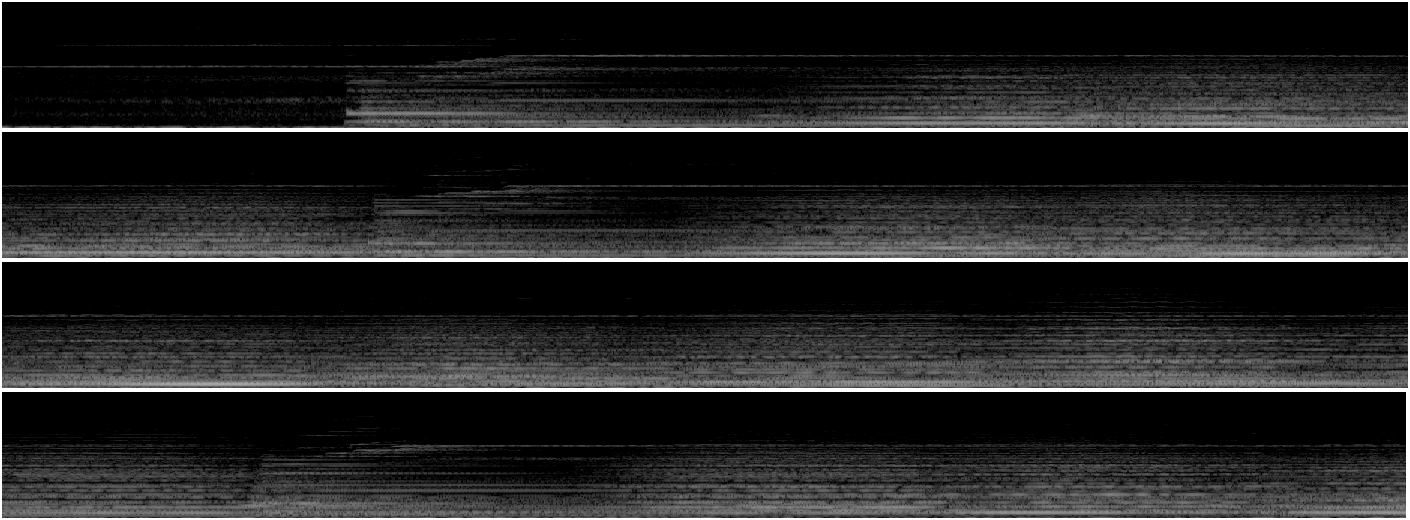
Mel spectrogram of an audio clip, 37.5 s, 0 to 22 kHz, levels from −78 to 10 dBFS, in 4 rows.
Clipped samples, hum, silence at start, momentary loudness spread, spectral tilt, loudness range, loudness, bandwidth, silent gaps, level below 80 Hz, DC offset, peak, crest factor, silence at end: under 0.1%; none; 0 s; 12 LU; -8.5 dB/octave; 9 LU; -34 LUFS; 8 kHz; none; -60 dBFS; under 0.1%; -18 dBFS; 16 dB; 0 s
